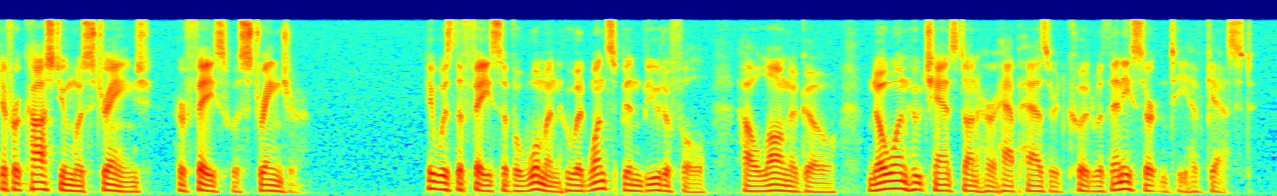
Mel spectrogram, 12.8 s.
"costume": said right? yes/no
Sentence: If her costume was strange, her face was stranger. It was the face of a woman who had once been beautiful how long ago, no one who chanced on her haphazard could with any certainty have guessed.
yes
